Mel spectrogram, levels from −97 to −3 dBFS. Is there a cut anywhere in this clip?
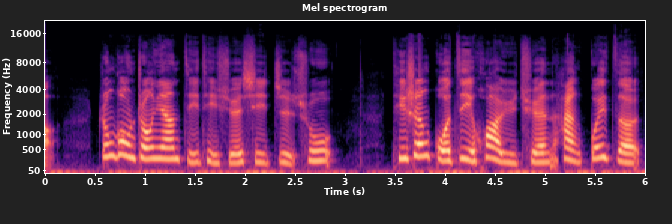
no; 0 cuts

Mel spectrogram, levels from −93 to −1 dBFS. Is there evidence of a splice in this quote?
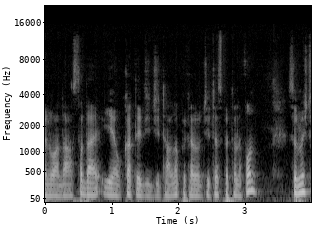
no; 0 cuts

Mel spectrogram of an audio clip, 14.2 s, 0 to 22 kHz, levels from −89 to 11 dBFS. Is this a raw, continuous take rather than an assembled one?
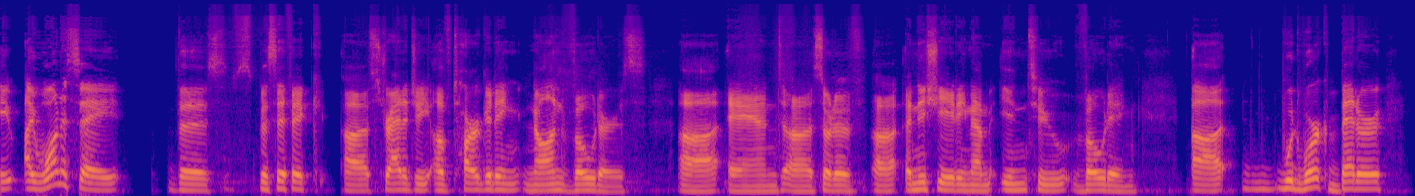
yes; 0 cuts

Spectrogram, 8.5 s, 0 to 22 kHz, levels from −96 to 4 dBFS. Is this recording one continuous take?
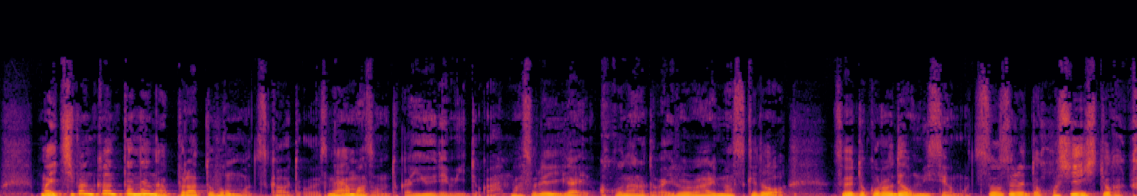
yes; 0 cuts

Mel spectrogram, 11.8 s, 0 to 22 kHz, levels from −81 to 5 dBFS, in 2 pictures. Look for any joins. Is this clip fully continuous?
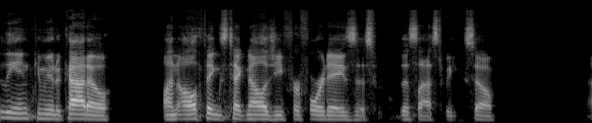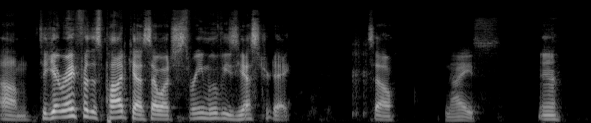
yes; 0 cuts

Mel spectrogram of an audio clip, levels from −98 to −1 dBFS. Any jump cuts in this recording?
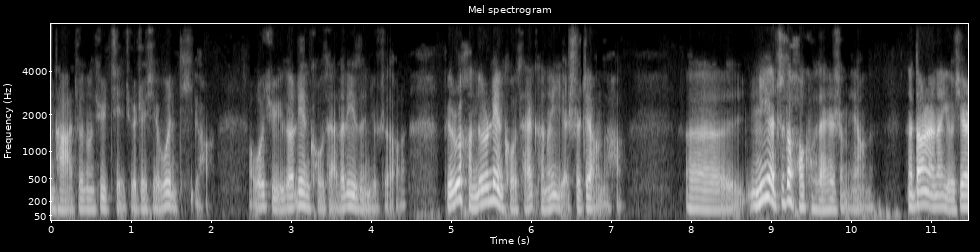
yes; 1 cut; at 2.5 s

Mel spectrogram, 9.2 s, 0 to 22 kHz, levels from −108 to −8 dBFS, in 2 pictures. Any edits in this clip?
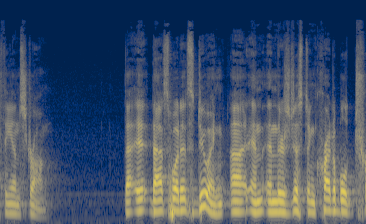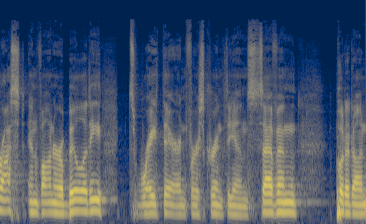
yes; 2 cuts; at 3.1 s, 6.0 s

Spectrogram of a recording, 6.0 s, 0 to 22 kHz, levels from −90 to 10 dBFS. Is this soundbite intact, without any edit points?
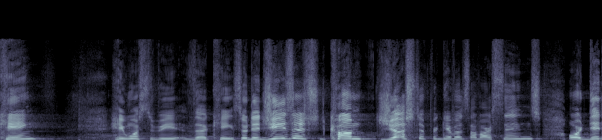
yes; 0 cuts

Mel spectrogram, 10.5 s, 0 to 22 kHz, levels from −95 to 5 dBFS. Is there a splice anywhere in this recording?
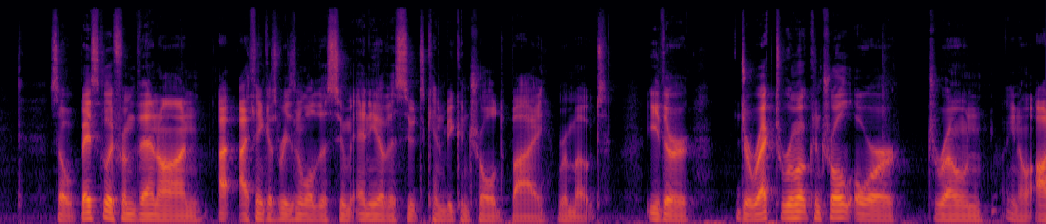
no; 0 cuts

